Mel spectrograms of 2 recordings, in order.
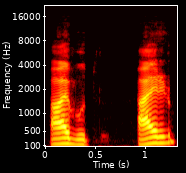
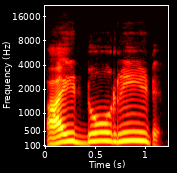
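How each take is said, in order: First: Said in the usual way. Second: I do read, with do stretched and pushed high; stress on do. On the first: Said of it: "वैसे use नहीं होता". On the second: Shown as a demonstration. Teacher demonstrating emphasis, slow I do read stressing do. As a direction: lean hard on do, slowly. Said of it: "अब मैं जोर दे के बोल रहा हूँ ना".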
